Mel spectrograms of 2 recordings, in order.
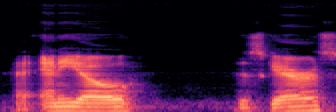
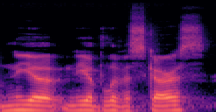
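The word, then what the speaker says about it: Ne Obliviscaris: I can't even pronounce their name. Neo Discaris or something like that. Oh, Neo Bliviscaris.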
